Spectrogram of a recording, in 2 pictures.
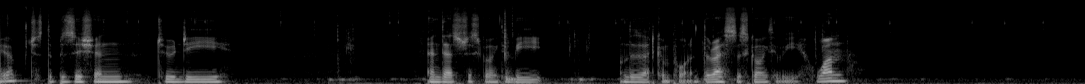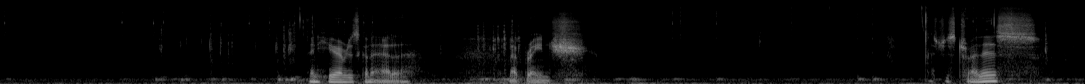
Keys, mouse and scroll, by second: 0.4 click, 1.3 click, 2.0 click, 2.9 click, 3.4 shift+a, 3.7-6.1 drag, 5.1 right click, 5.8 shift+d, 6.2 click, 6.9-8.5 ctrl+shift+drag, 7.2 ctrl+shift+h, 8.2 1, 9.0-10.5 drag, 10.9-12.1 drag, 12.4 click, 12.9 ctrl+h, 13.1-14.3 typing, 13.4 click, 13.8 shift+click, 14.3 click, 14.5 click, 15.6-17.1 typing, 17.6 click, 18.1 click, 19.8-21.7 scroll up 2, 20.5 click.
